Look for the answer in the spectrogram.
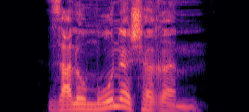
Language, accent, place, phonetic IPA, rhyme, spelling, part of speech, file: German, Germany, Berlin, [zaloˈmoːnɪʃəʁəm], -oːnɪʃəʁəm, salomonischerem, adjective, De-salomonischerem.ogg
- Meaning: strong dative masculine/neuter singular comparative degree of salomonisch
